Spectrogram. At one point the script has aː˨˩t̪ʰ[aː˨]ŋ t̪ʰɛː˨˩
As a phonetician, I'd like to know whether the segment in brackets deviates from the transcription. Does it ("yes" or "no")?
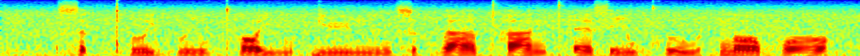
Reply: no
